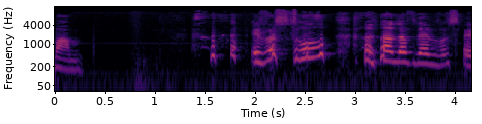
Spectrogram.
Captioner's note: laughs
